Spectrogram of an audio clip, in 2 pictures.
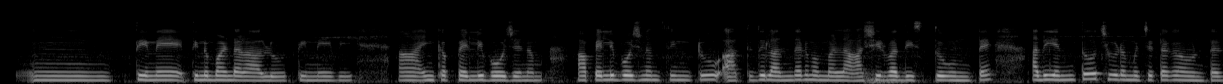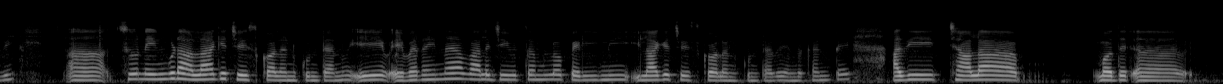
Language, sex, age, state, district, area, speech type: Telugu, female, 18-30, Telangana, Medak, rural, spontaneous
